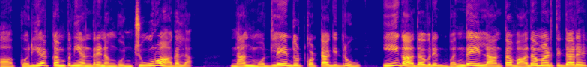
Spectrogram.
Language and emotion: Kannada, angry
